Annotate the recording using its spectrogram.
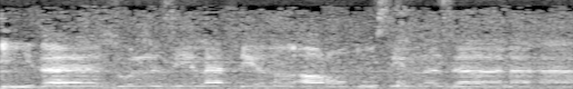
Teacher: Itu lam sama ra yang sukun sifatnya tawassut, jangan langsung berhenti seperti syiddah. Idza zulzilatil ardu, jangan begitu, ngalir aja sedikit.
